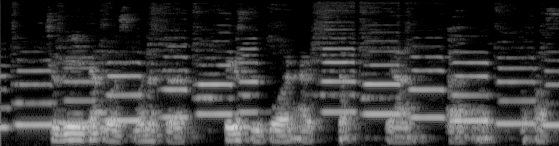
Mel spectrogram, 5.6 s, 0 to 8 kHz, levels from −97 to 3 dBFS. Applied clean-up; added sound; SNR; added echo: classical method WPE with log-MMSE.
